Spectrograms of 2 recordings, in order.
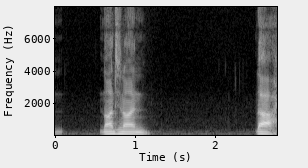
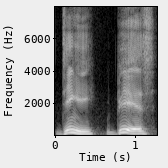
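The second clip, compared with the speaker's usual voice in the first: "Dinghy?" and "Beers?" echoed higher and louder as eager questions; louder, higher echoes of "Dinghy?" and "Beers?" to keep him talking; curious echo questions; 5 semitones higher, 5 dB louder, much slower than usual. Shown as a demonstration. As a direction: bounce "Dinghy?" then "Beers?" back, keen to hear more. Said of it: "repeating the last one or two words with a question mark".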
